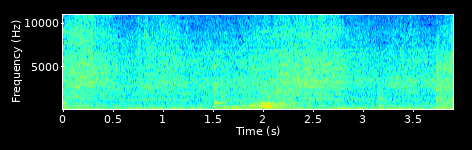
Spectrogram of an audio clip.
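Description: Ginger garlic paste, three tablespoons, hisses in hot oil in a pan for Old Dhaka style beef tehari, a steady close sizzle with occasional light stirring scrapes throughout.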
